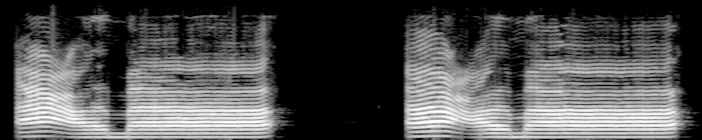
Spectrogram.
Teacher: عین کو وسط حلق سے نکالیں گے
